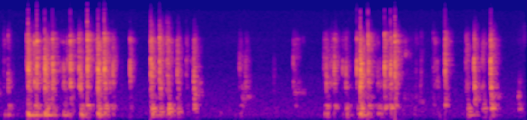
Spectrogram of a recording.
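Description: Fingers type on a computer keyboard in quick bursts of clicking keystrokes separated by short pauses, close and crisp, with no voices.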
